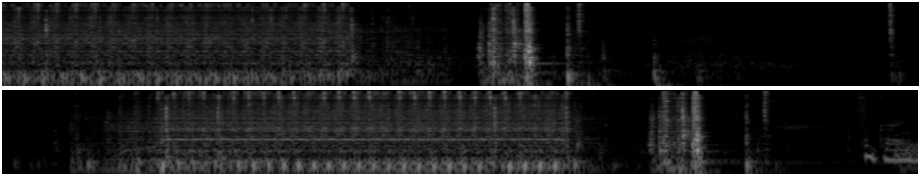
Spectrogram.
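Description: A sewing machine stitches across the edge of wallet fabric in two sustained bursts of rapid, even whirring, separated by short handling noises and a quiet pause.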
